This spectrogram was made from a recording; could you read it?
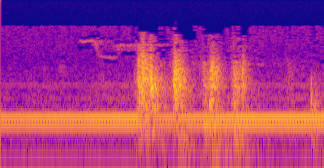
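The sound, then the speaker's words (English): A house door opens as someone walks in, with a quick run of four or five rattling clunks, over the constant hum of a furnace heating system, with a faint phone dial tone briefly sliding in beforehand. “And see what happens when I walk in that door.”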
